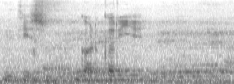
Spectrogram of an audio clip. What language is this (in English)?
Gujarati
